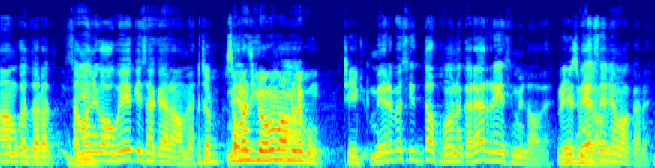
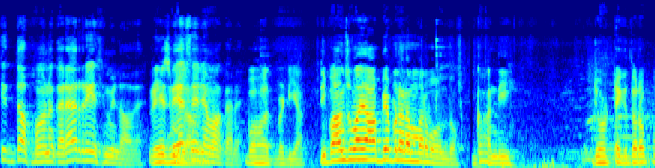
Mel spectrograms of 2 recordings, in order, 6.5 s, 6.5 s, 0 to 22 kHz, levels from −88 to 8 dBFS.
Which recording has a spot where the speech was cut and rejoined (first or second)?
second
